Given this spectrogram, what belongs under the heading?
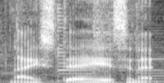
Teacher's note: Falling intonation usually means you're just checking or expecting agreement.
